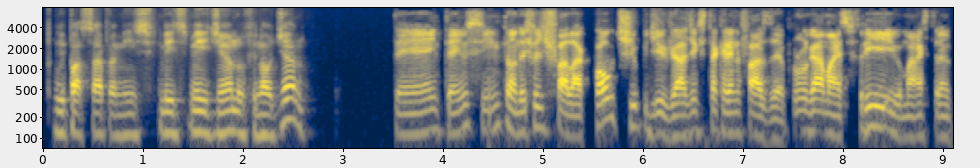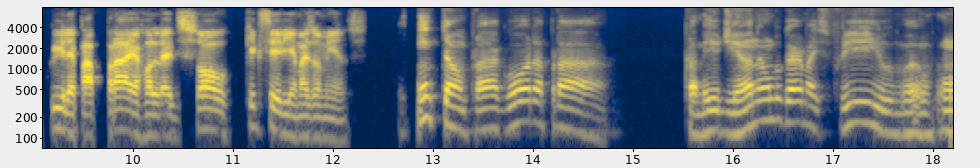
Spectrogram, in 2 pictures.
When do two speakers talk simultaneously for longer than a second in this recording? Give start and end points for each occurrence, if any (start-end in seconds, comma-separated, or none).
none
